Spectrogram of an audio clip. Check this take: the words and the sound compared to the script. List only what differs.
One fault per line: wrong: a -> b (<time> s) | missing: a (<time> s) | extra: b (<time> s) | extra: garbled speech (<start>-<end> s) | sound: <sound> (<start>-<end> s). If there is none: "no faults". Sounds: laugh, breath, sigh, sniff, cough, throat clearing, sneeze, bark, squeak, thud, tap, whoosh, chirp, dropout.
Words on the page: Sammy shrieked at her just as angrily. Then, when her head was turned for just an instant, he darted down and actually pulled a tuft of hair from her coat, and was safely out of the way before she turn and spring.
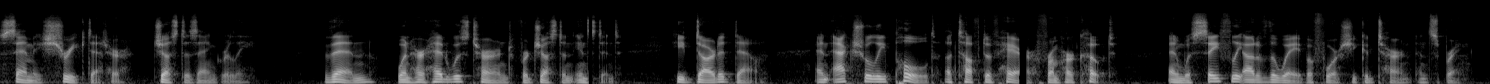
sound: dropout (5.9-5.9 s)
sound: dropout (10.2-10.3 s)
extra: could (13.6 s)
